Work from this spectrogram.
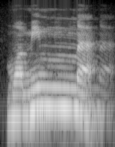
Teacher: اور ناک میں آواز جائے گی، غنہ ہوگا، اور یہاں پر مشدد ہے، اس کی ادائیگی 2 الف کے برابر کریں گے۔ وَمِمَّا رَزَقْنَاهُمْ، رَزَقْنَاهُمْ میں جو زا ہے اسے سختی کے ساتھ پڑھیں گے، آگے قاف ہے اسے پر کریں گے۔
